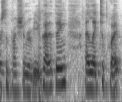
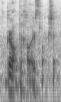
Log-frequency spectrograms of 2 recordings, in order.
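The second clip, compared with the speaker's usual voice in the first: whispered emphasis; 8 dB quieter than usual. Real, not acted. Repeats phrase for emphasis.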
